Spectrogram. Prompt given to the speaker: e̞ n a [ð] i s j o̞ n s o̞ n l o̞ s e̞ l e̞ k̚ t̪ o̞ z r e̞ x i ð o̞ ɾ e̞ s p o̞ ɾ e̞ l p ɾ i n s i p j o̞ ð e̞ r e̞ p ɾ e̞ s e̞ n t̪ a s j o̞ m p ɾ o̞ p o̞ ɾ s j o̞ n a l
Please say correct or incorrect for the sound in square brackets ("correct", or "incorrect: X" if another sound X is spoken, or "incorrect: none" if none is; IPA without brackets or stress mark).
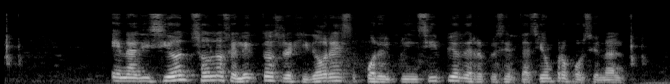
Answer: correct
